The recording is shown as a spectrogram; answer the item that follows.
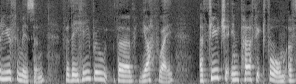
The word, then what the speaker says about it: Yahweh: Yahweh. Say it again? Yahweh. Thank you. I knew I wouldn't get it right if I tried. So this is a terrible euphemism for the Hebrew verb Yahweh, a future imperfect form of the verb to be.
